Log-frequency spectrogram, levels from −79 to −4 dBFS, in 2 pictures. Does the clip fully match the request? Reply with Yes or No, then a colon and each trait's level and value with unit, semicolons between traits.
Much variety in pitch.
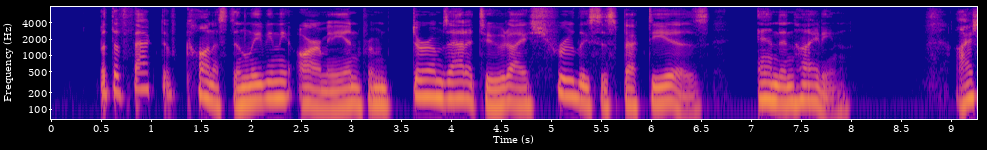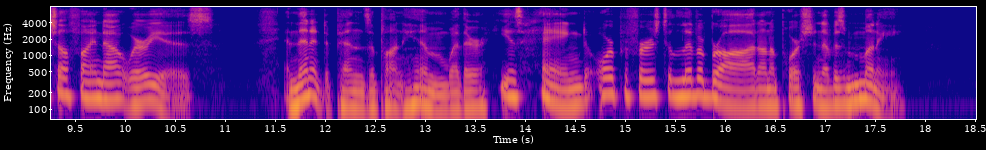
Yes: wide, 5.9 semitones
